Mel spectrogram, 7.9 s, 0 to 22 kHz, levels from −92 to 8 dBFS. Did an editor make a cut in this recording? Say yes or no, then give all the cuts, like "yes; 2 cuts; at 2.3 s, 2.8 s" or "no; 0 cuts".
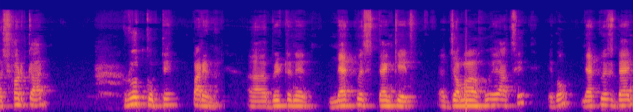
yes; 1 cut; at 2.9 s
